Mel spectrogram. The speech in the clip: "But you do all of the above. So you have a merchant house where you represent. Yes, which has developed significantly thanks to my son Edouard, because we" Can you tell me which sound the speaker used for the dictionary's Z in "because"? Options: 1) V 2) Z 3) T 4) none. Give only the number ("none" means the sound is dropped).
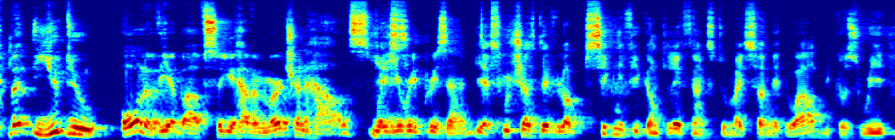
2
